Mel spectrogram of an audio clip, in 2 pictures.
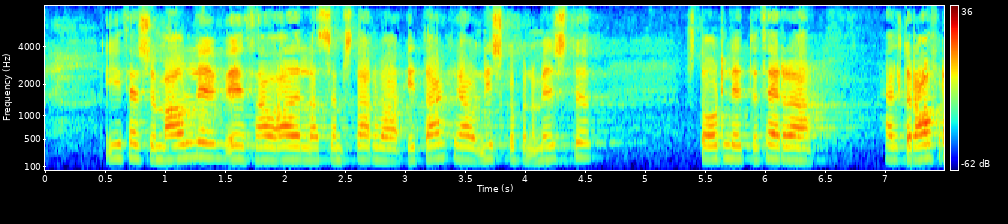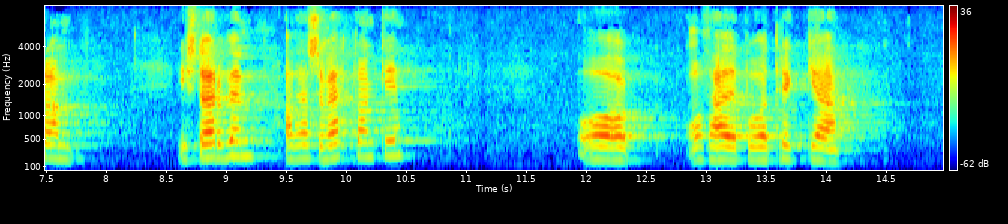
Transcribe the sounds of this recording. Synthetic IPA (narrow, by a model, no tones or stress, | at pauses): iθɛsːʏmːaːwlɪvɪðθawaðlasɛmst̪aɾvaʔit̪aːɣçawniskœpʏnamɪðst̪œð | st̪oːwɾlɪːt̪ʏθejrːa | hɛlt̪ʏɾawfɾam | ist̪œɾvʏmawθɛsːʏmvɛht̪vawɲcɪ | ɔɣ | ɔɣθaðɛɾpuːat̪ʰɾɪcːa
